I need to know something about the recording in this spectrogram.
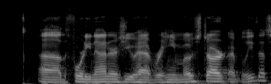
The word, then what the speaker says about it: Mostert: The 49ers, you have Raheem Mostert. I believe that's how you pronounce it. Yep. Mostert.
